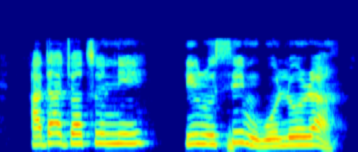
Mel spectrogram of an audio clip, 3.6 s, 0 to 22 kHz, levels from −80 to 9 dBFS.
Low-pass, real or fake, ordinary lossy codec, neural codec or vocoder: 7.2 kHz; real; AAC, 48 kbps; none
